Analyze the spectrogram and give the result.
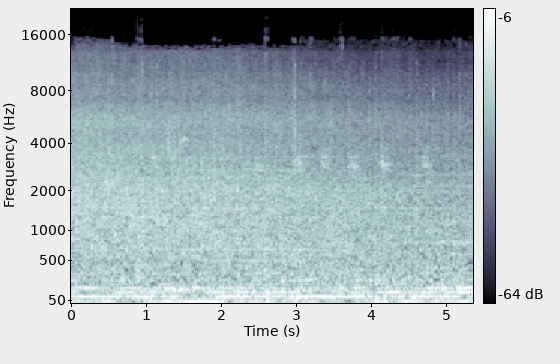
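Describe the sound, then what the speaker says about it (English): Small waterfall creek beside a little wooden bridge in Assassin's Creed IV Black Flag, a steady broadband rush of flowing water, even and continuous throughout with no voices. "We got the little wooden bridge here next to a tiny little waterfall creek."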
